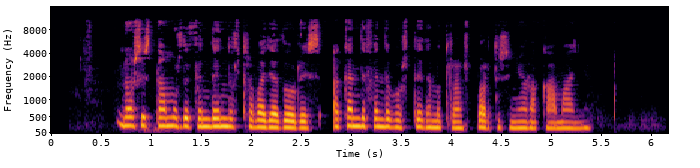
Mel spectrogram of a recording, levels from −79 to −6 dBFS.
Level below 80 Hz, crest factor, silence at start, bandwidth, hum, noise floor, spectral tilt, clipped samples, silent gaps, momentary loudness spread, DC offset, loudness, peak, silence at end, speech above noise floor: -70 dBFS; 16 dB; 0.65 s; 11.5 kHz; none; -60 dBFS; -6 dB/octave; under 0.1%; none; 7 LU; under 0.1%; -22 LUFS; -6 dBFS; 0.8 s; 39 dB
